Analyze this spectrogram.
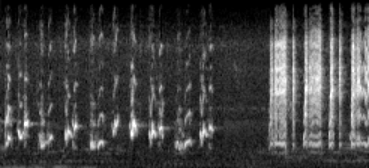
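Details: Long-tailed shrike singing ('gacor') to prompt a silent bird: a string of short warbled whistles about three per second, then after a pause a burst of harsh grating screeches.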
